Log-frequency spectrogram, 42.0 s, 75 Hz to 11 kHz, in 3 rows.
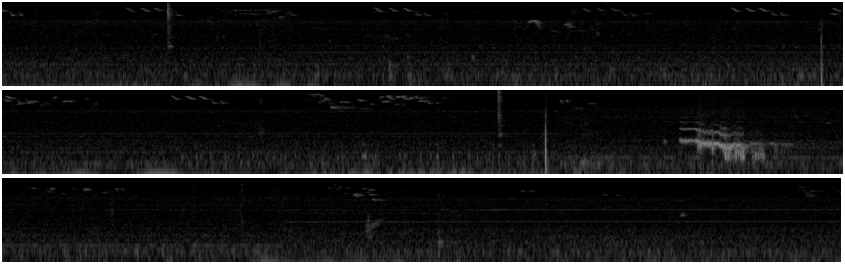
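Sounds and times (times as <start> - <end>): faint bird chirps: 1.5 - 11.2, 24.9 - 31.0, 32.4 - 37.2, 39.2 - 39.7
cat purring: 25.1 - 27.4.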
